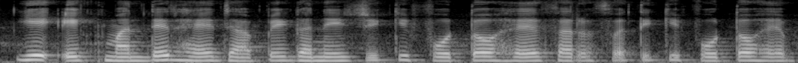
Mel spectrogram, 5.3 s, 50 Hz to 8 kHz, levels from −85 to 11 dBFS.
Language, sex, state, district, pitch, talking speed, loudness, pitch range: Hindi, female, Karnataka, Bangalore, 175 Hz, 170 wpm, -17 LUFS, 175-185 Hz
